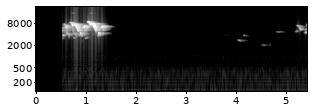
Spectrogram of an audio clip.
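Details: American redstart (Setophaga ruticilla) singing a quick, high, thin phrase of sibilant notes about a second long, then a pause before the next phrase begins.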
